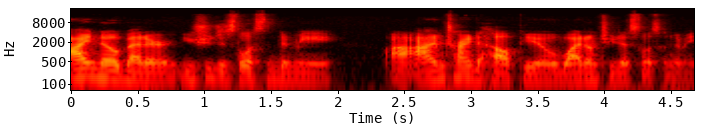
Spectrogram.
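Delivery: mock, patronizing, superior, matter-of-fact tone. Describing how a man talks to people, imitating him mock-condescendingly. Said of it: "He says it kind of condescendingly".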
